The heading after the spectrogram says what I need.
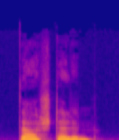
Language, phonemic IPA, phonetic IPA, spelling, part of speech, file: German, /ˈdaːʁˌʃtɛlən/, [ˈdaːɐ̯ˌʃtɛln], darstellen, verb, De-darstellen.ogg
- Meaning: 1. to depict; represent 2. to personate 3. to pose 4. to show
